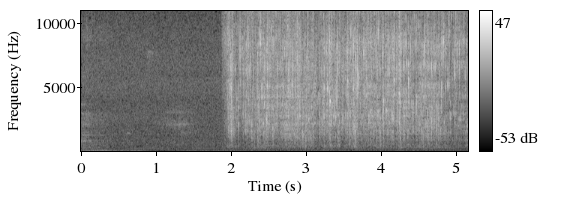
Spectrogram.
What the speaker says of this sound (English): Now I'm going to add just a little water.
